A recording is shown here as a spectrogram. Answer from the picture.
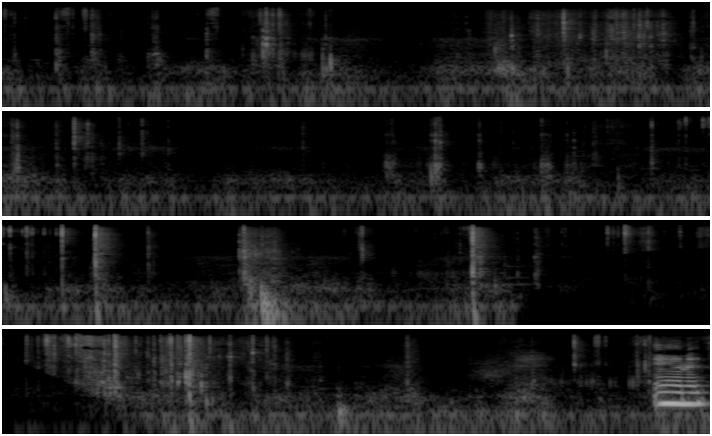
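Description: Plastic wrapping on a toy surprise ball being picked at and pulled off by hand: irregular crinkling and tearing with scattered small clicks, one sharper click about eleven seconds in.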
